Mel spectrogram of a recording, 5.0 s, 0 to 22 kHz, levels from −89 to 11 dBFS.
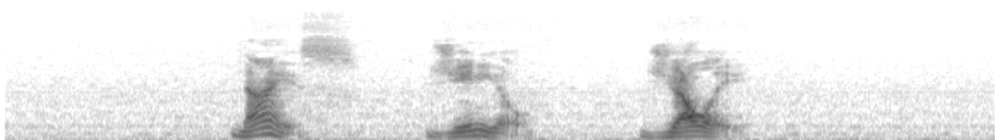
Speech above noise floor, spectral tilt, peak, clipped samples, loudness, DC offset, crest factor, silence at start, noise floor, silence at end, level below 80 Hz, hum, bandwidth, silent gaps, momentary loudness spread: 35 dB; -6.5 dB/octave; -10 dBFS; under 0.1%; -30 LUFS; under 0.1%; 24 dB; 1.15 s; -64 dBFS; 1.3 s; -64 dBFS; none; 15 kHz; none; 25 LU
